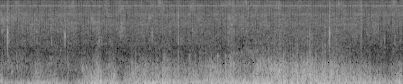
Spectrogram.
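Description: Wind buffeting the phone's microphone: a steady, loud low rumble, with a few faint clicks.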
